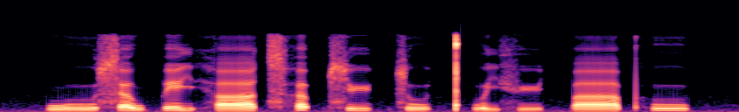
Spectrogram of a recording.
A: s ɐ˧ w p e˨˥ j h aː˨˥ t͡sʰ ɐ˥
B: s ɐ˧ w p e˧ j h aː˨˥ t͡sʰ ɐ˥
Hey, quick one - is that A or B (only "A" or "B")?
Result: B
